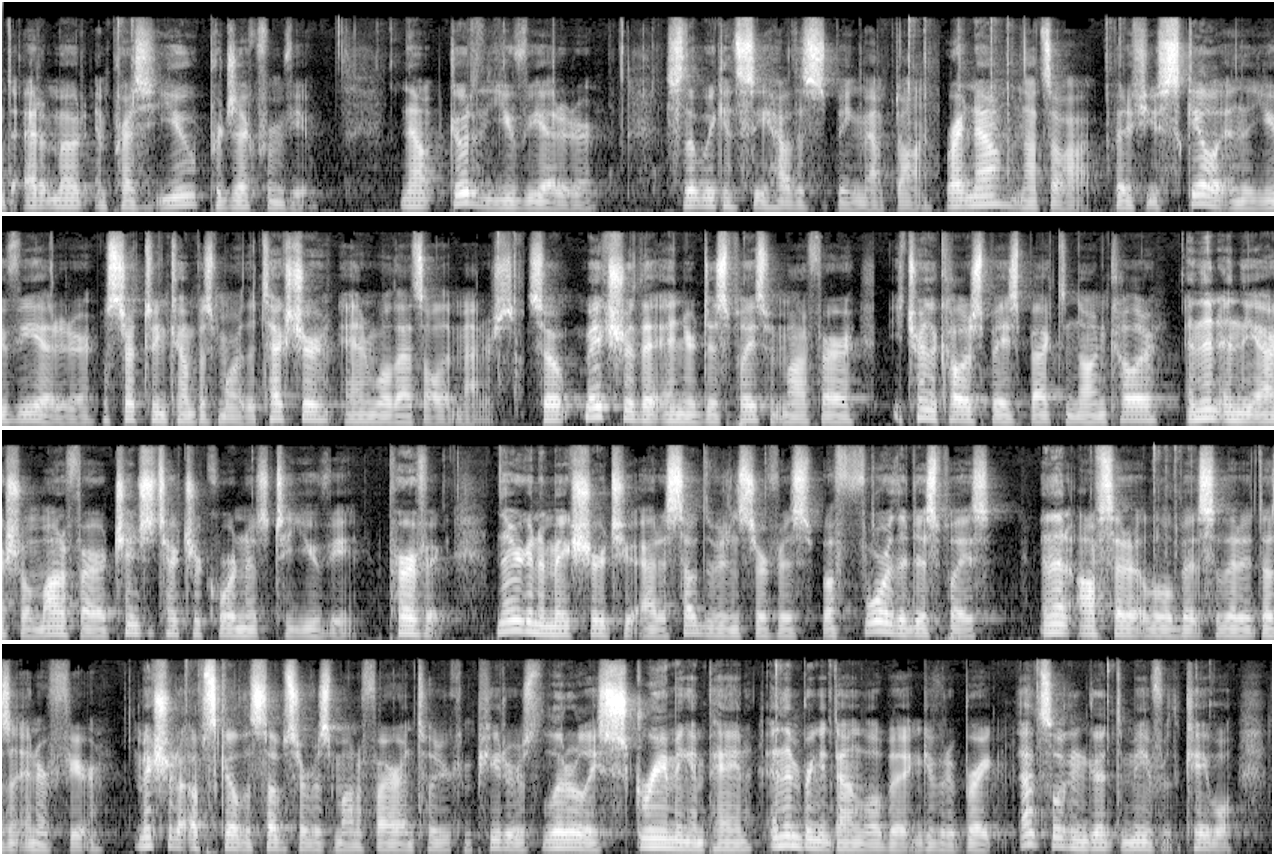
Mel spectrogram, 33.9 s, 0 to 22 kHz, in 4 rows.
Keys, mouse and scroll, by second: 0.8 scroll down 1, 0.8 u, 2.5-4.1 drag, 4.1 a, 4.1 scroll down 4, 4.3 scroll up 5, 5.4 scroll down 2, 5.6-6.1 scroll up 6, 6.1 Tab, 6.2 shift+middle click, 6.6 Tab, 7.4 s, 9.1 scroll up 6, 9.2 scroll down 7, 9.9 scroll down 4, 10.2-11.1 scroll up 1, 11.1-11.8 scroll down 2, 11.8 Tab, 13.5-15.7 drag, 16.3 click, 17.7-19.3 drag, 19.3-19.8 scroll down 3, 19.9-22.4 drag, 22.4 scroll up 2, 22.5 scroll down 1, 23.7 g, 24.8 a, 25.0-25.8 scroll up 9, 25.9-26.7 scroll down 11, 26.7 a, 26.9 a, 27.0-27.4 scroll up 12, 27.7-28.5 scroll down 13, 28.5-30.4 scroll up 3, 30.4 scroll up 9, 30.6 shift+middle click, 31.1 scroll down 1, 31.2 middle click, 31.6 scroll down 1, 31.7 middle click, 32.4 scroll down 1, 32.5 middle click, 32.7 scroll up 1, 32.9 shift+middle click, 33.4 right click.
